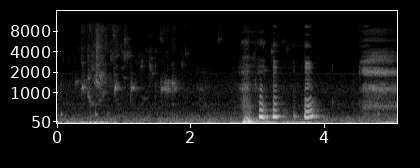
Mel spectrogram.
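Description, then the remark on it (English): Water drips and splashes in a short burst of wet, trickling sounds as a small animal climbs out of the water, with a soft voice murmuring before and after. “Okay, get out the water. Climb up on my leg.”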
